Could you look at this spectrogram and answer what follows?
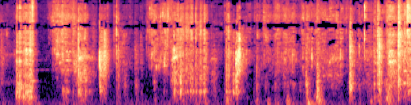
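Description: Noodle eating close to the microphone: noodles handled in a metal bowl with chopsticks and eaten, in a series of short, irregular noises.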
